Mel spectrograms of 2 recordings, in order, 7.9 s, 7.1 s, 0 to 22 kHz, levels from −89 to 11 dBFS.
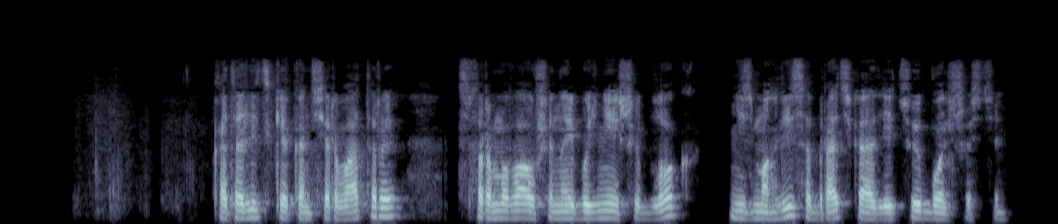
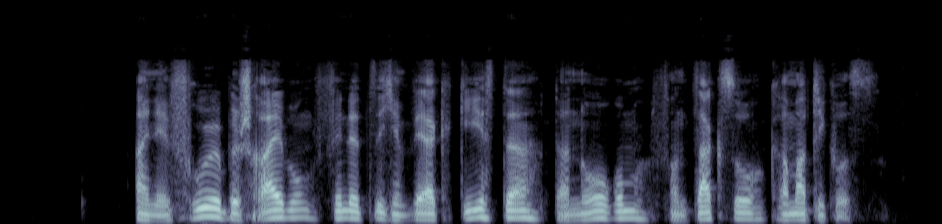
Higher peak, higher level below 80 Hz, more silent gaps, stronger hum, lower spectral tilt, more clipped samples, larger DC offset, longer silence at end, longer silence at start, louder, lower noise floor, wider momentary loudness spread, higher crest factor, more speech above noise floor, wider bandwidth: about the same, -2 dBFS vs -2 dBFS; about the same, -62 dBFS vs -60 dBFS; first, 3.36-3.42 s, 5.26-5.46 s vs none; neither; about the same, -6 dB/octave vs -7 dB/octave; neither; neither; second, 0.4 s vs 0.65 s; first, 1.6 s vs 1 s; about the same, -19 LUFS vs -20 LUFS; second, -70 dBFS vs -89 dBFS; about the same, 11 LU vs 10 LU; about the same, 18 dB vs 18 dB; second, 52 dB vs 69 dB; about the same, 7.6 kHz vs 7.6 kHz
